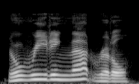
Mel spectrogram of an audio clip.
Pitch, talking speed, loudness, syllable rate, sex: 190 Hz, 170 wpm, -15 LUFS, 5.0 syllables/s, female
